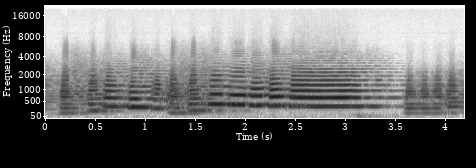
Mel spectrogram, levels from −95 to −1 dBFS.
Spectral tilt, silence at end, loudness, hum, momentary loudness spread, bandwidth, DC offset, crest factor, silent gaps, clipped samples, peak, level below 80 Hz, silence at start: -6.5 dB/octave; 0 s; -18 LUFS; none; 13 LU; 7.6 kHz; under 0.1%; 16 dB; none; under 0.1%; -2 dBFS; -64 dBFS; 0 s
